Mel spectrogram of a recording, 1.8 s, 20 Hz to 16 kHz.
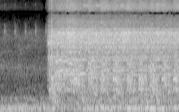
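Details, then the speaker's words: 5.9 Cummins diesel truck starting for the first time after a FLUX 100% injector install: the starter catches and the engine settles into a smooth, even idle with no knocks or misses, running on a rough temporary tune. "sound good thoughts sounds like a motor sounds like an engine good deal yes it does"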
